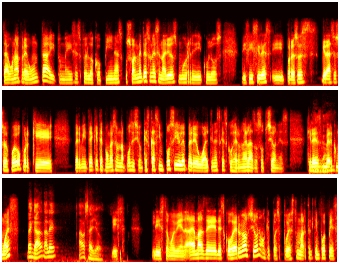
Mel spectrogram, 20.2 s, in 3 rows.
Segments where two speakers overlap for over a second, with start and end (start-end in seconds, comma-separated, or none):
none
